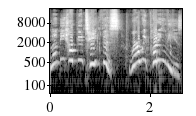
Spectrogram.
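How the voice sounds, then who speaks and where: A woman's put-on character voice, squeaky and extremely high-pitched, with very wide pitch swings. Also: moderate pace, big swings in loudness. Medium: actual play.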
